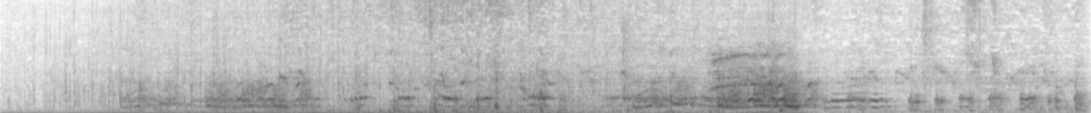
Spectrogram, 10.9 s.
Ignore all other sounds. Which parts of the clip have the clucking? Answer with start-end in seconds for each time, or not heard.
1.2-10.8.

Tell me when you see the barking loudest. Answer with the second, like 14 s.
8 s.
